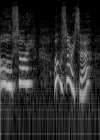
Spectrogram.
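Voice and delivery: sudden, very high, blurted-out sorry. Pretending to trip and bump into someone, then blurting out an apology. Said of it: "I'm gonna blurt out".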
